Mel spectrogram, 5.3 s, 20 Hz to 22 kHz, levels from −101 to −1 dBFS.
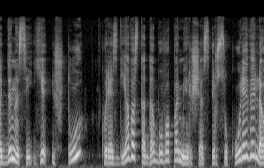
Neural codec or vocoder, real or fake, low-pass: none; real; 14.4 kHz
